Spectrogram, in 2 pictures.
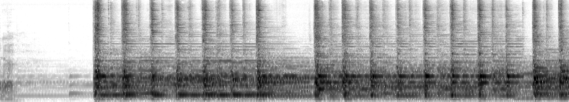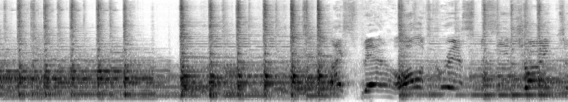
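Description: Acoustic guitar playing an instrumental passage. After about a second of near quiet, quick picked notes and chords start and run on steadily, with a brief break near the end.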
